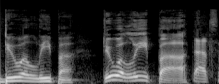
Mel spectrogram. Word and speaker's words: Dua Lipa: Dua Lipa.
